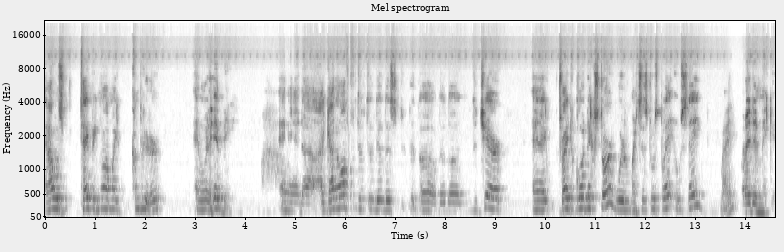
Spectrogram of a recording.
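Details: Man with Broca's aphasia from a stroke on March 22, 2011, more than 8 years post-stroke; also a heart transplant recipient.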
